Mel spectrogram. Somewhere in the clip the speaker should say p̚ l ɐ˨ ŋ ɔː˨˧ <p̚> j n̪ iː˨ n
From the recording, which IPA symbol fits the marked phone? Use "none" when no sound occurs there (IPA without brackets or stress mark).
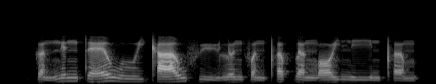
none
